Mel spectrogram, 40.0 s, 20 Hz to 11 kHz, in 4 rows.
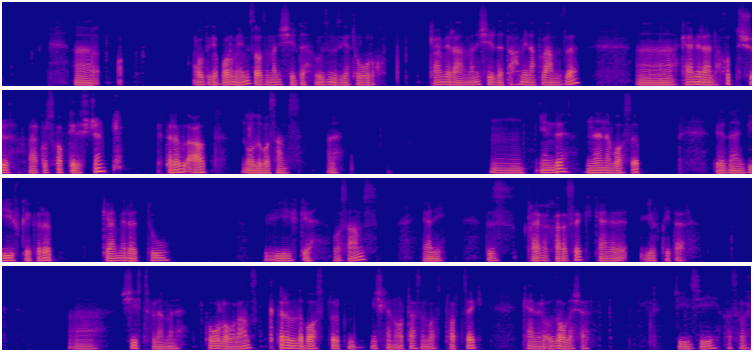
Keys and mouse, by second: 1.7 shift+middle click, 2.6-3.7 middle drag, 4.4 shift+middle click, 4.9-5.4 middle drag, 5.8 shift+middle click, 23.2 click, 24.9 click, 26.9-29.2 middle drag, 32.0-32.6 shift+middle drag, 35.4-37.7 ctrl+middle drag.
